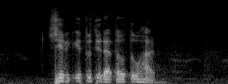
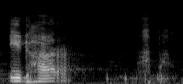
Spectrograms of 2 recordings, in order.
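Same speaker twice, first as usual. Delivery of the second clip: ordinary talk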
